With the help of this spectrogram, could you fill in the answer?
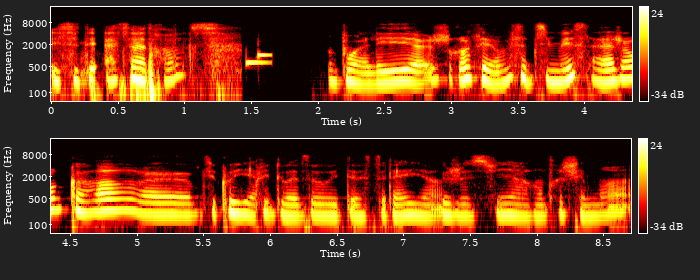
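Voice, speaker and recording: A woman speaks fairly slowly at medium pitch, with ordinary pitch variation and big swings in loudness. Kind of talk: voice message. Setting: outdoors in a park, then at home. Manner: casual, hesitant.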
